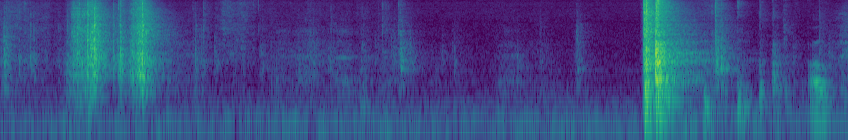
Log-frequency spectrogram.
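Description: A Nerf Roughcut blaster fires foam darts in two sharp bursts, the first a pair of quick snaps and the second a louder, crisp pop a few seconds later, with quiet room noise between them.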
